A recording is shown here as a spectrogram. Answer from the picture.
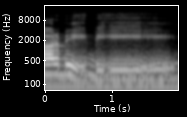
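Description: A woman's voice chanting a line of Tibetan liturgy: a short, loud syllable, then a long held note that slowly fades. A low, steady electrical hum runs underneath.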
